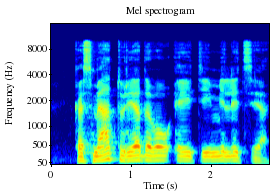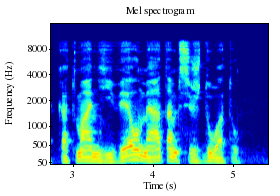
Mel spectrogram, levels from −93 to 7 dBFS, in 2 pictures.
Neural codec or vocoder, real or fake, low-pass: none; real; 9.9 kHz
